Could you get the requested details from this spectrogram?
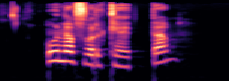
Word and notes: fork: American English; [fɔɹk]

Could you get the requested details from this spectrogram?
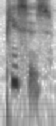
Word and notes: pieces: American English

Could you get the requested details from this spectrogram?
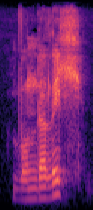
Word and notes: strange: ['streɪn.dʒ]

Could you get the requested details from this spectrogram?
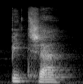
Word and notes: pizza: /ˈpit.sa/; /ˈpid.za/

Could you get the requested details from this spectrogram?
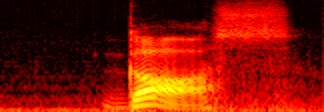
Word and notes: gas: [gɑːs]

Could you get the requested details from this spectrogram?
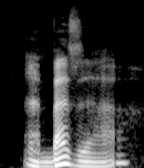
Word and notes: things: /θɪŋz/

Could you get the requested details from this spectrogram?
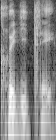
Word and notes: crudités: /kʁy.di.te/; France (Île-de-France)

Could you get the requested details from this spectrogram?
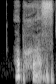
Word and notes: абхазский: /ɐpˈxasːkʲɪj/

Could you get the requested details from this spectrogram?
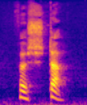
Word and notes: första: /ˈfœʂʈa/

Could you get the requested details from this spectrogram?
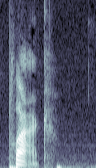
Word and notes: plaque: /plæk/; [plæk]

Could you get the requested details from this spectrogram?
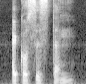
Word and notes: ecosysteem: /ˈeːkoːsisteːm/

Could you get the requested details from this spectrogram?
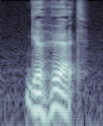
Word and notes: gehört: /ɡəˈhøːɐ̯t/

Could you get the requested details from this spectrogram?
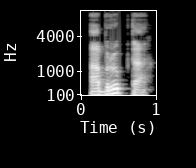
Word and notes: brusque: /bʁysk/; France

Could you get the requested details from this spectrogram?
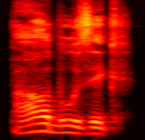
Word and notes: barbusig: /ˈbaːɐ̯ˌbuːzɪç/

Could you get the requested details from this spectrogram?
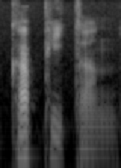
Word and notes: skipper: American English; /ˈskɪpɚ/

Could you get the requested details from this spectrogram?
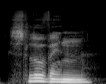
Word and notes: slovène: France; [slɔ.vɛn(ə)]

